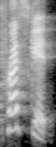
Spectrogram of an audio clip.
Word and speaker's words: Prescott: Oh, Prescott, like a biscuit. Prescott. I should have known that actually. Spelled like Prescott, but Prescott like a biscuit.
